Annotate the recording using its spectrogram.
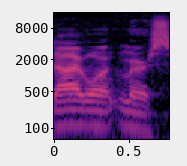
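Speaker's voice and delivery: soft hushed voice. Retelling a reply to a host who demanded justice, spoken quietly.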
